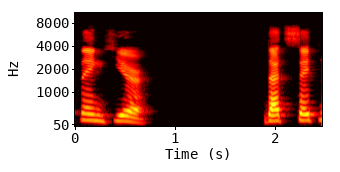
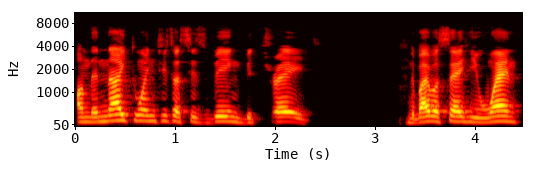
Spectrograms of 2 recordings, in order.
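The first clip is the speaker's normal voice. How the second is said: ordinary talk, nothing marked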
